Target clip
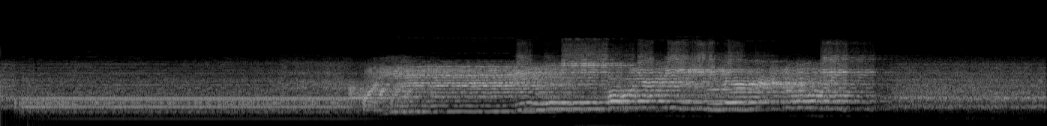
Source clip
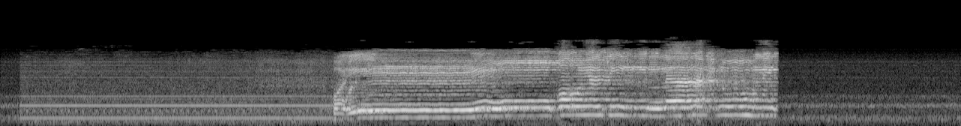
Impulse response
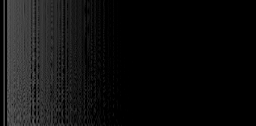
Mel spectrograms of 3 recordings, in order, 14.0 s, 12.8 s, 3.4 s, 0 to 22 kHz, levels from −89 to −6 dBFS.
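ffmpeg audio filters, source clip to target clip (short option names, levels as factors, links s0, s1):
-filter_complex "[0:a]lowpass=1700,afwtdn=0.0158,highpass=f=980:w=0.5412,highpass=f=980:w=1.3066,acompressor=mode=upward:threshold=0.0178:ratio=2.5,alimiter=limit=0.0668:level=0:latency=1:release=290,acompressor=threshold=0.00398:ratio=2,asplit=2[s0][s1];[s1]adelay=21,volume=0.708[s2];[s0][s2]amix=inputs=2:normalize=0,asplit=2[s3][s4];[s4]adelay=332.4,volume=0.501,highshelf=f=4000:g=-7.48[s5];[s3][s5]amix=inputs=2:normalize=0,asplit=2[s6][s7];[1:a]atrim=start_sample=2205,lowshelf=f=440:g=10.5,adelay=61[s8];[s7][s8]afir=irnorm=-1:irlink=0,volume=0.224[s9];[s6][s9]amix=inputs=2:normalize=0,asetrate=40517,aresample=44100,volume=1.33"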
